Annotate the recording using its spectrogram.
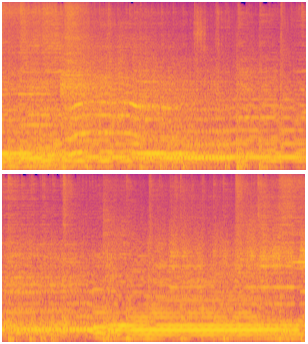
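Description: Rock band playing live: electric guitars over bass and drums. The chords ring out fuller and a little louder about two-thirds of the way in.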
